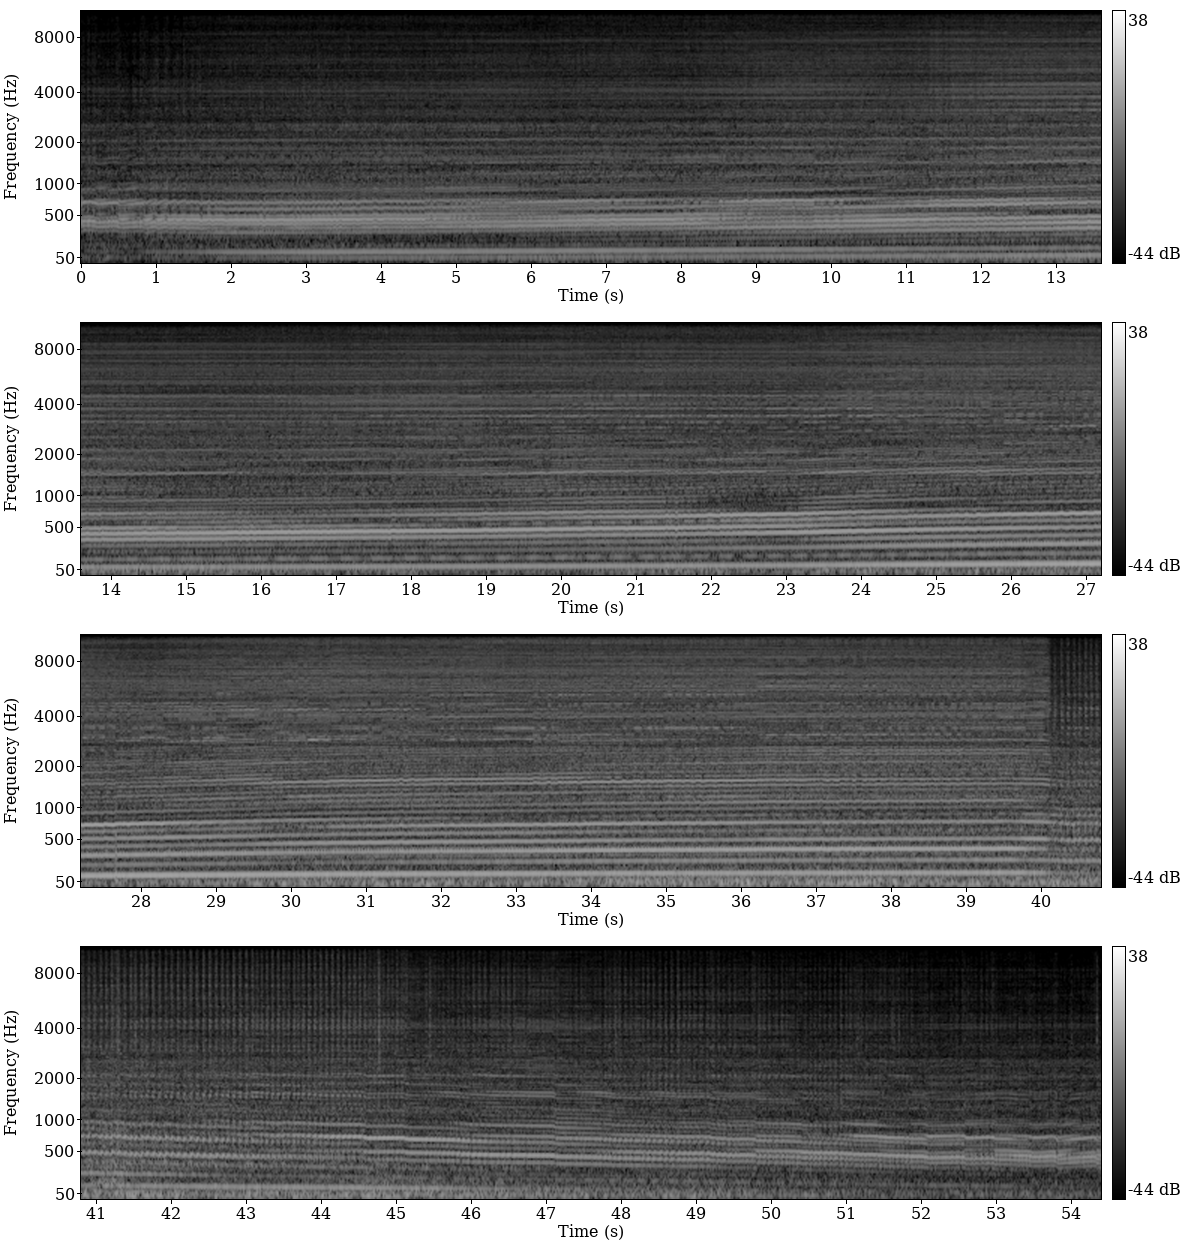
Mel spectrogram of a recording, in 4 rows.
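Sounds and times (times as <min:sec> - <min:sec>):
Keeway TX50 moped engine speeding up, slowing down and shutting down: 0:00.0 - 0:54.3.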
